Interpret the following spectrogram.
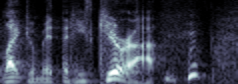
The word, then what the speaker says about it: Kira: The crowd in general begins calling him Kira. The Japanese pronunciation of killer.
